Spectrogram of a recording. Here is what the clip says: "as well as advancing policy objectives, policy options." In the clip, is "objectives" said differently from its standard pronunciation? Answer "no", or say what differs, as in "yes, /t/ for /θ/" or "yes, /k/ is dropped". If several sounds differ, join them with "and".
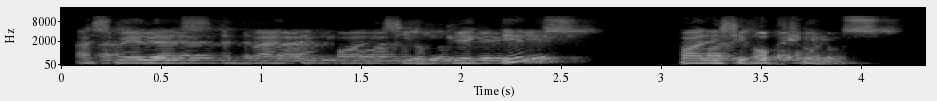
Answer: yes, /s/ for /z/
